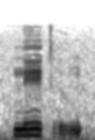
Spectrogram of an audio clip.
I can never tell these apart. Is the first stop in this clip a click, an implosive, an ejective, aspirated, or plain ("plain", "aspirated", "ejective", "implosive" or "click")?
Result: plain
